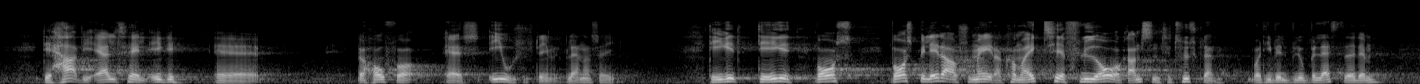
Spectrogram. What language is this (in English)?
Danish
